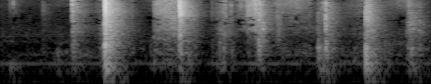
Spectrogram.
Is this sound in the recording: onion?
no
